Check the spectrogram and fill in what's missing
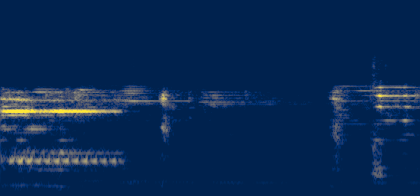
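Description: A Fanvil V series VoIP desk phone rings after an extension is dialed, giving a steady electronic ring tone that pauses briefly and then resumes in a second burst, clear and close with no talk over it.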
